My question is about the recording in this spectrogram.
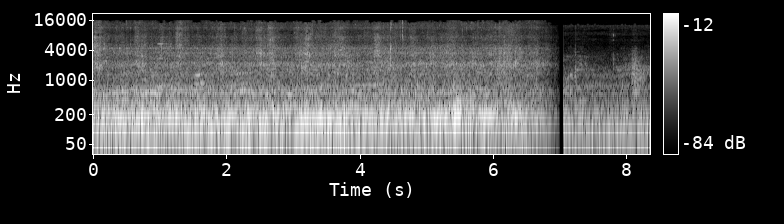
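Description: Busy airport terminal ambience: a steady hubbub of distant voices and movement, with a low hum that comes and goes beneath it. It cuts off abruptly about seven seconds in, giving way to a quieter background.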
